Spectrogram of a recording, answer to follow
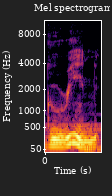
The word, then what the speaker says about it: Gurin: Midori is the Japanese word for green, and Gurin is the Japanese pronunciation of the English word green.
